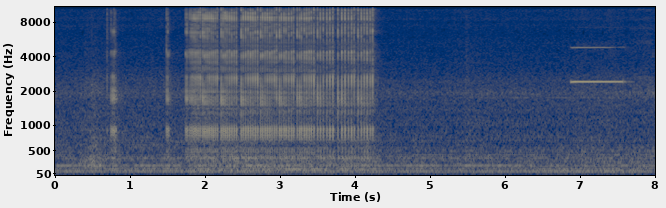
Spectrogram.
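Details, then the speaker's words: Brief motor whir as a dental implant is driven into a model during a preclinical demonstration, then it stops with a steady beep signalling the set maximum torque of 35 Ncm was reached: implant motor torque-limit beep. "you get this beep that means you have achieved the maximum torque that you have set it has reached 35 NCL and it has stopped"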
